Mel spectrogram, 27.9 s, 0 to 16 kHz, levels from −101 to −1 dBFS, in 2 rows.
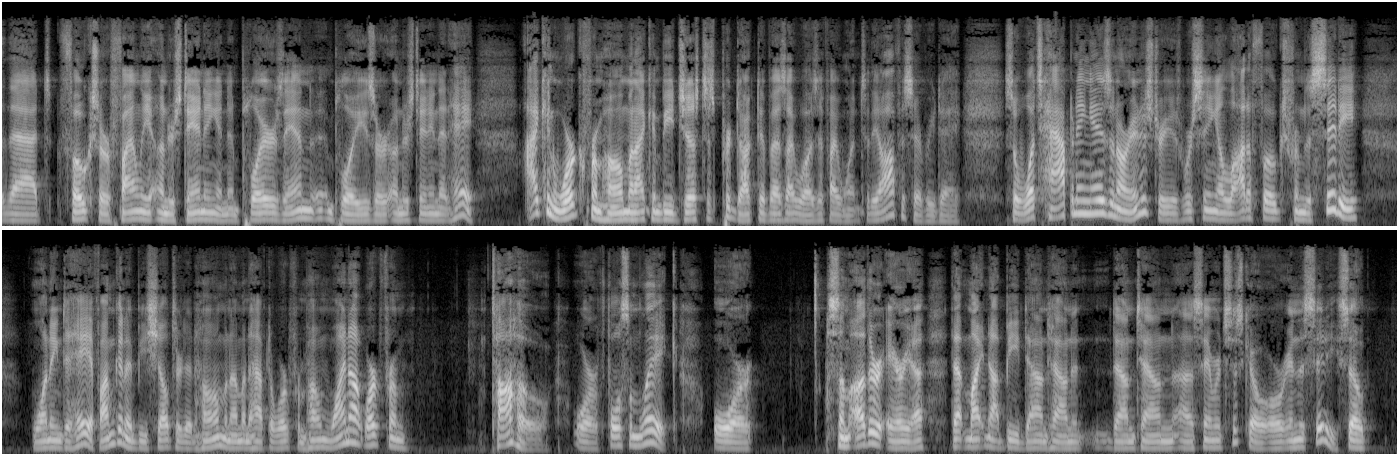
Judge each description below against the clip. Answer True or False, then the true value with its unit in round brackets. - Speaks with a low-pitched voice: True (110 Hz)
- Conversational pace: False (215 wpm)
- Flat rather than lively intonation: False (3.2 semitones)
